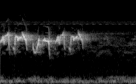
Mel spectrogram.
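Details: Quick stream of warbling, fluttering chirps from a two-year-old sooty-headed bulbul used to lure other birds, ending abruptly after under a second, with low background hum.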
